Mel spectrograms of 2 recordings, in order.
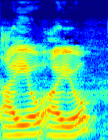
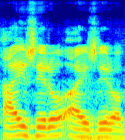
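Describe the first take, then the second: First: The symbol after each I is read as letter O. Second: The symbol after each I is read as zero. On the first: The speaker calls it wrong. "it can also pronounce it as IOIO" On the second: The speaker calls it right. "actually it should be pronounced as I0I0, because there are no antigens in it"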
